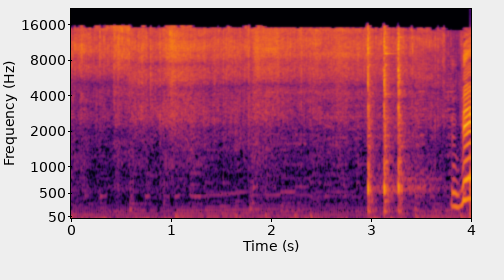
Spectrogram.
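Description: Rice sautéing in butter and olive oil with onions and pine nuts, sizzling steadily in a pot as it is stirred with a spoon. A few short knocks come about three seconds in.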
